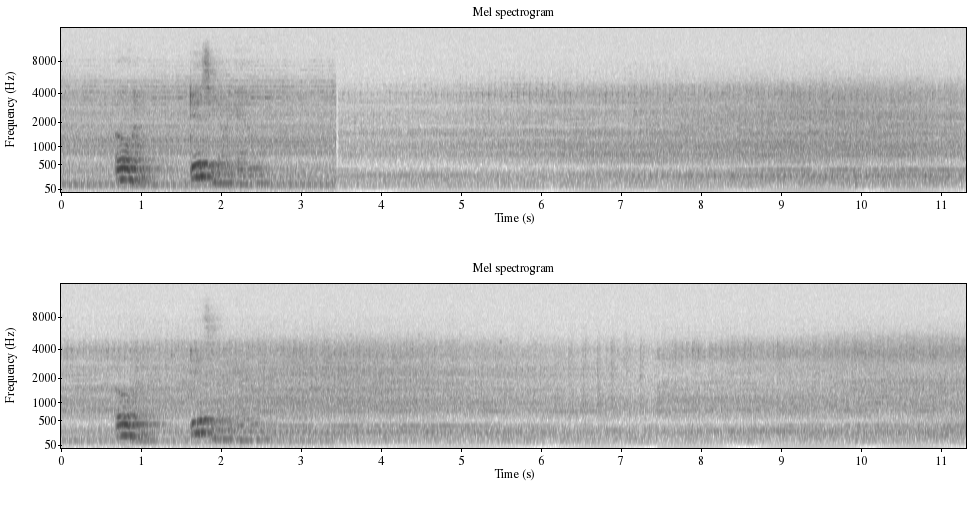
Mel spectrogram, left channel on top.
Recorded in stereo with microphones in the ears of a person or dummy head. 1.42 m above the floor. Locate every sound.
0.7 s a woman speaking: 40° left (ahead or behind), 3.5 m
